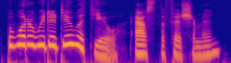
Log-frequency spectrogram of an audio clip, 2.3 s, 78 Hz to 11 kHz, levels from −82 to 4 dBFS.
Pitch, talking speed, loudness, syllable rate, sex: 235 Hz, 285 wpm, -20 LUFS, 7.4 syllables/s, female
